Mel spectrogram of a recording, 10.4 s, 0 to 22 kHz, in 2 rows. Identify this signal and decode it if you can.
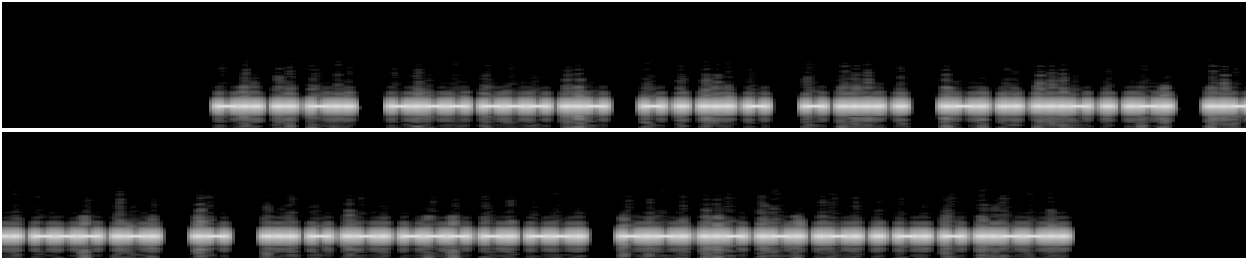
Morse code, heard as a keyed tone, about 50 wpm, 700 Hz. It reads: DID YOU TEST THE RIVER FOR A STRONG CURRENT?
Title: Sentences from Top 1000 Words - Review Part 4 - 50wpm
